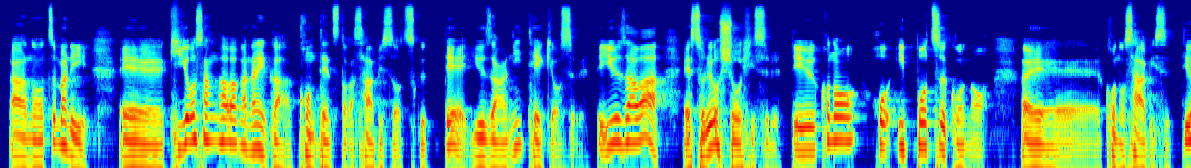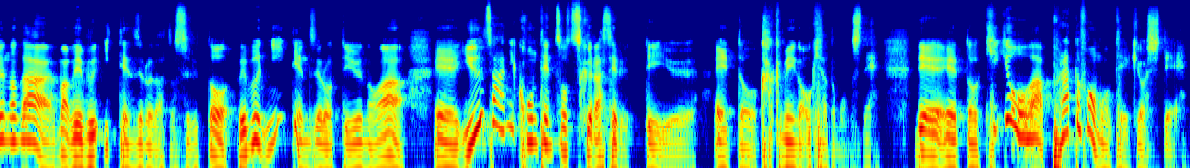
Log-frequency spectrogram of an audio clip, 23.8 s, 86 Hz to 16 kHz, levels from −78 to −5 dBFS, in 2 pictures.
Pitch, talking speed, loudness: 125 Hz, 390 characters per minute, -22 LUFS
